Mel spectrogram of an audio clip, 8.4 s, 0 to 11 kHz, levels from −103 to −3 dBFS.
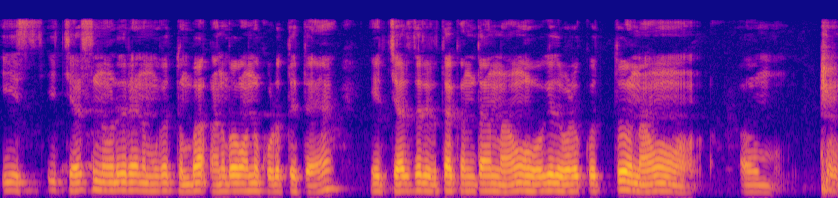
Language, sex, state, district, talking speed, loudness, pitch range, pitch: Kannada, male, Karnataka, Bijapur, 115 wpm, -26 LUFS, 120-135 Hz, 130 Hz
